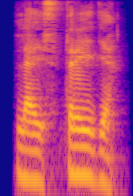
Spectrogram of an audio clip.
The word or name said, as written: La estrella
